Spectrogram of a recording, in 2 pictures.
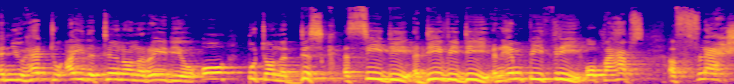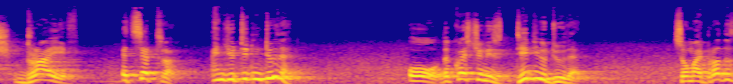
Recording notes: Friday Jumu&#8217;ah Lecture from Bulawayo Jamiah Masjid, Zimbabwe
